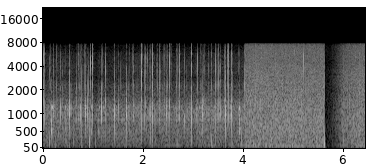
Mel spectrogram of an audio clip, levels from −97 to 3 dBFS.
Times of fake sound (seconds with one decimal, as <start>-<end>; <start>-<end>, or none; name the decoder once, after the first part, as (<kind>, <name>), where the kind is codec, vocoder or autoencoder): none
